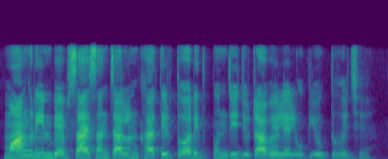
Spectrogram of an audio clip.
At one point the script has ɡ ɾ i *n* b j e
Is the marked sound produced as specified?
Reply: yes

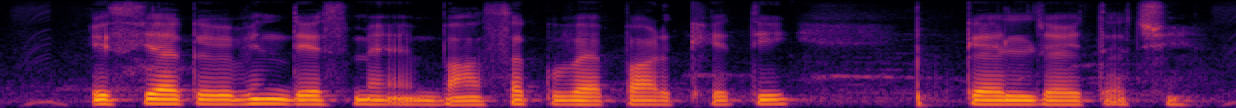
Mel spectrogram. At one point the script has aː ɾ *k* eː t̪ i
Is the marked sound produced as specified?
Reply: no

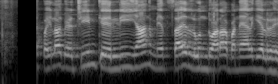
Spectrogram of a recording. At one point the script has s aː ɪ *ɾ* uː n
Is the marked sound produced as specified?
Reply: no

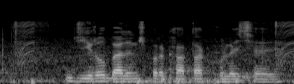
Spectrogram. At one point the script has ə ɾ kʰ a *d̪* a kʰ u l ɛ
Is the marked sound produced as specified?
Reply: no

